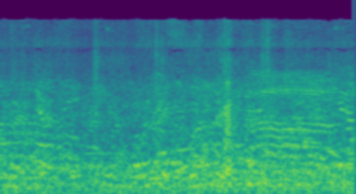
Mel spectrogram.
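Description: Chatter of a dense crowd of pedestrians: many voices talking at once, overlapping at a steady level.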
